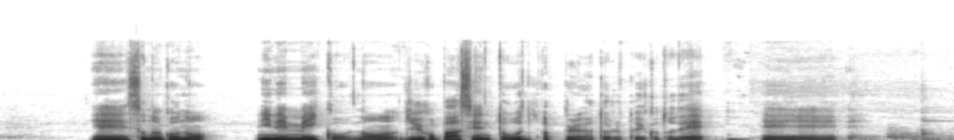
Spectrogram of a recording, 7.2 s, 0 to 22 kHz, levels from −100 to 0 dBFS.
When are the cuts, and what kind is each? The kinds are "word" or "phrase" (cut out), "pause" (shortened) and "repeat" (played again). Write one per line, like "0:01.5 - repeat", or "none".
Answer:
0:01.7 - pause
0:05.6 - pause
